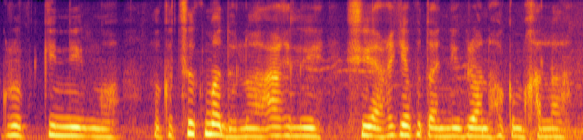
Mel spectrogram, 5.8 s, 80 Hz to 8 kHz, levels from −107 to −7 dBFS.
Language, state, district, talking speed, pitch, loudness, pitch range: Sumi, Nagaland, Kohima, 145 wpm, 175 Hz, -17 LUFS, 165-190 Hz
